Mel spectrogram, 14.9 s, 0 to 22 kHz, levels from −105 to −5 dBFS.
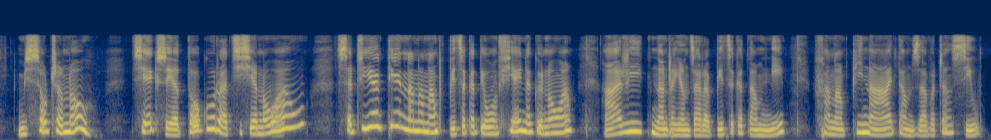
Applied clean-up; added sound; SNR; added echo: none; none; none; none.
